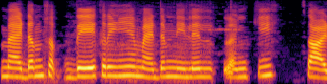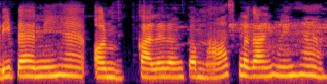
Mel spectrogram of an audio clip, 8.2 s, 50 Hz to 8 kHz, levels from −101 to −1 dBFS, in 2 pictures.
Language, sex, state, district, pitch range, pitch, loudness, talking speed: Hindi, female, Chhattisgarh, Balrampur, 240-275 Hz, 255 Hz, -16 LUFS, 155 wpm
